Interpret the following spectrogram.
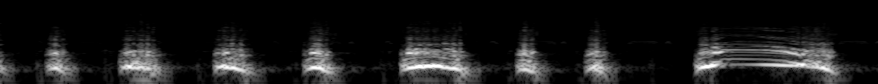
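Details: A lion gives a series of deep, throaty grunting roars, ending in one long, drawn-out bellow.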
